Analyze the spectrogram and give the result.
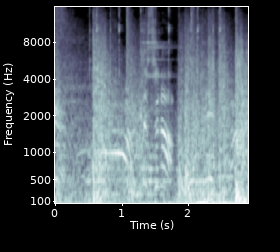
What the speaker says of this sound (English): Rifle opening up as well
